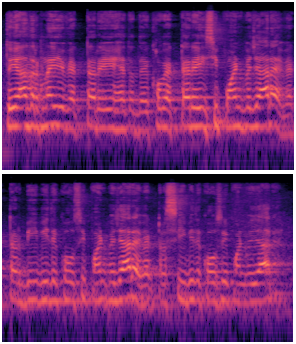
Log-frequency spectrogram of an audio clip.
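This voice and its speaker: A male physics teacher, lecturing at a classroom board, asking checking questions and slowly dictating definitions word by word. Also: high-pitched, little pitch movement, a little mellow, slight background noise.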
